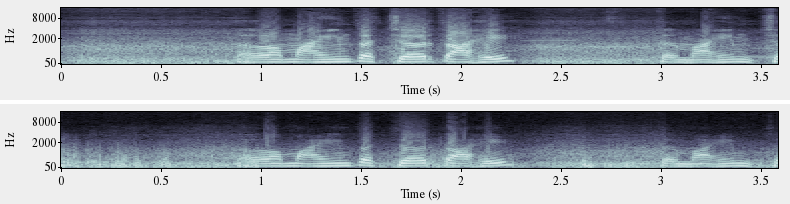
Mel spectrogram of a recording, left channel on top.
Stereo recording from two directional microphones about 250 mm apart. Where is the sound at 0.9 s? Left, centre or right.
Left.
